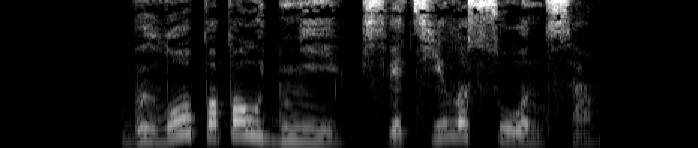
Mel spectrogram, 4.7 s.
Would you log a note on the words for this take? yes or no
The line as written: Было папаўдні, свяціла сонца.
no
